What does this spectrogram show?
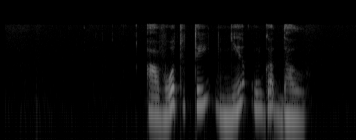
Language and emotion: Russian, neutral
